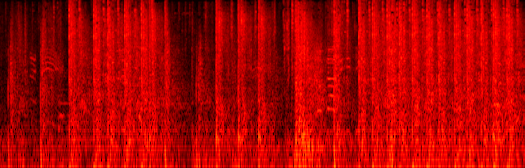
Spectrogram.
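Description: Pistol shots crack in quick bursts, echoing in a cave.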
